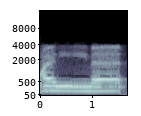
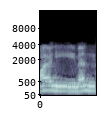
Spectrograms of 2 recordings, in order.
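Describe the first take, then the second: First: The word ends the phrase with a long final vowel. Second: The word runs on with a short final vowel. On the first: The reciter stops on this word. "لو وقفت على عليما اقول ايه؟ ... مديته ولا مديتش؟" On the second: The reciter continues to the next word. "لكن لو وصلت ... لا"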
